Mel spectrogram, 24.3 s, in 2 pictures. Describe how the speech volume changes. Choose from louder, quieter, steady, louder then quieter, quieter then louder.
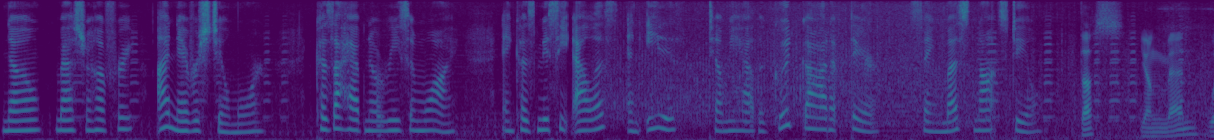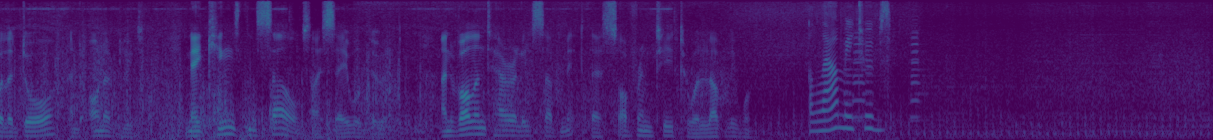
quieter.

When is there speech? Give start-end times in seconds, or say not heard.
0.0-21.1.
